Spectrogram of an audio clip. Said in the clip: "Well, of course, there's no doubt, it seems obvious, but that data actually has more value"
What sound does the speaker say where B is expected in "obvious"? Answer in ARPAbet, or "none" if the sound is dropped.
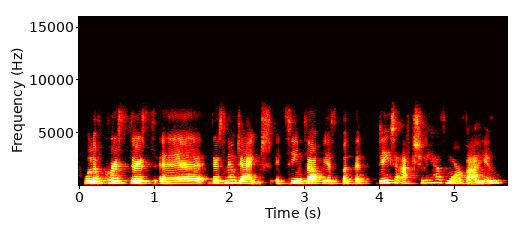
B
